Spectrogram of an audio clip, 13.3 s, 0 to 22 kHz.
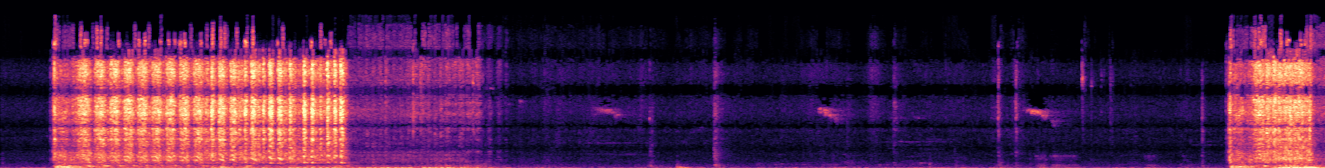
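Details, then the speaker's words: Maruti Omni first start after sitting about 4 years, with new battery, fuel pump, timing belt, water pump and ignition parts: brief crank, then catches and runs with an even idle beat before blipping; clean normal start. "There's a good news. Car has just started. I want to hear the first crank. This is a new battery."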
